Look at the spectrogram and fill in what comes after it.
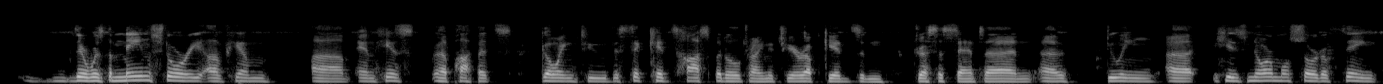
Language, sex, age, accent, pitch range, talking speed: English, male, 30-49, American, 140-175 Hz, 155 wpm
